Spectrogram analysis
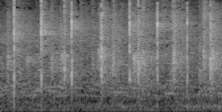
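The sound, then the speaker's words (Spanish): Sparse audience clapping to farewell a performer at a commemoration of the Avellaneda massacre: a few uneven, separate claps in quick succession, moderately loud. “Te despedimos con un aplauso. A los dos, va.”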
